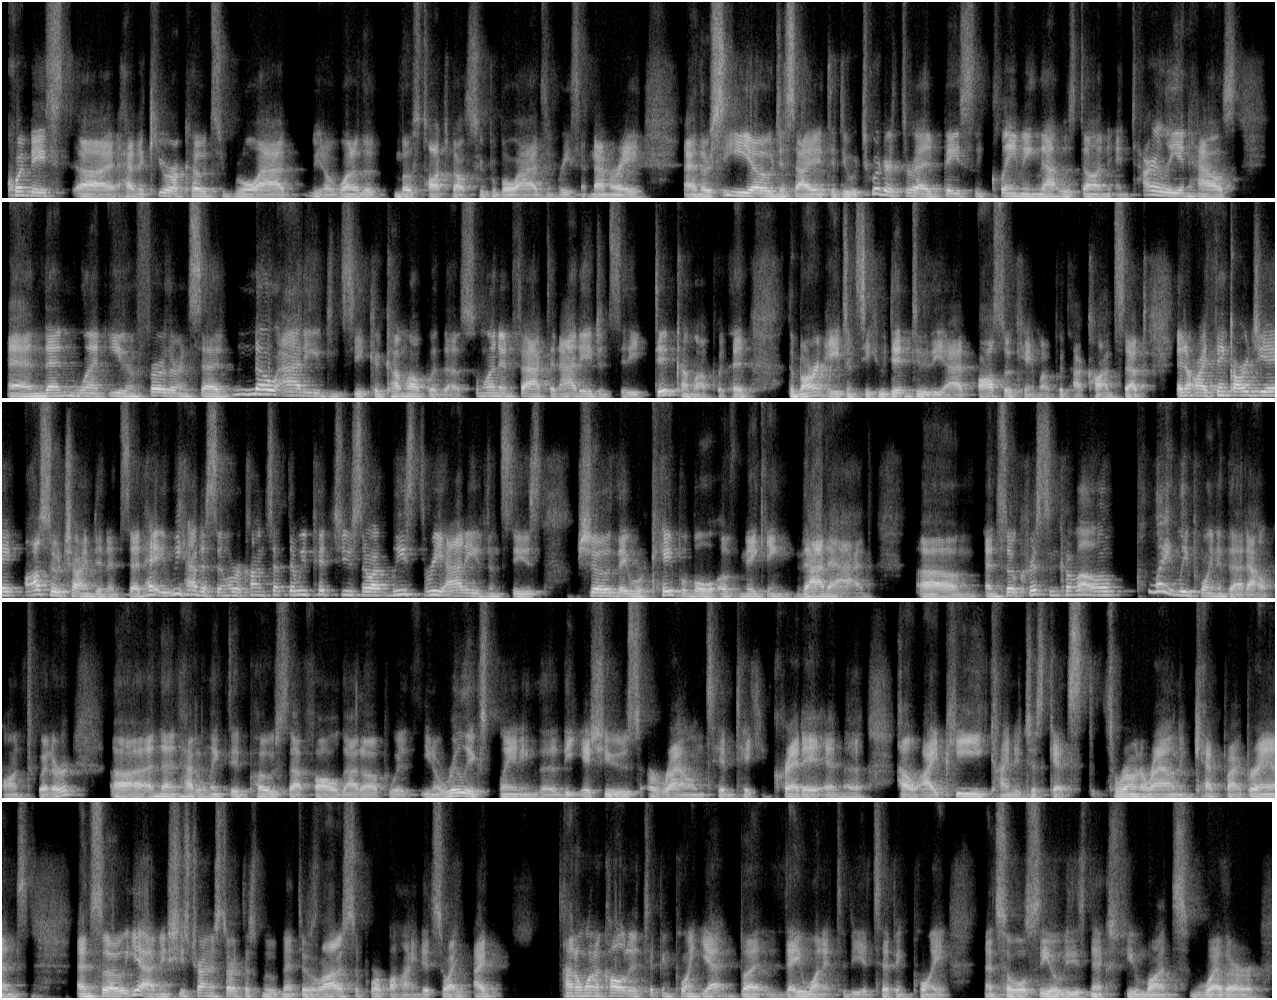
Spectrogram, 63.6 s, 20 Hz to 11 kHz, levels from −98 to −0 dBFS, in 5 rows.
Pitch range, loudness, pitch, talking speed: 120-155 Hz, -26 LUFS, 130 Hz, 200 wpm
